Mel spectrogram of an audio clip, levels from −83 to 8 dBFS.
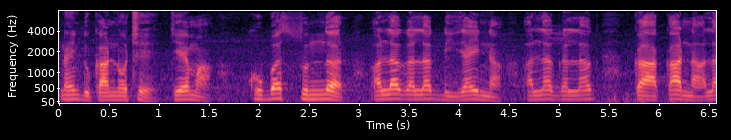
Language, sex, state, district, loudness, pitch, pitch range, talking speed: Gujarati, male, Gujarat, Gandhinagar, -20 LUFS, 140 Hz, 125-145 Hz, 120 wpm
